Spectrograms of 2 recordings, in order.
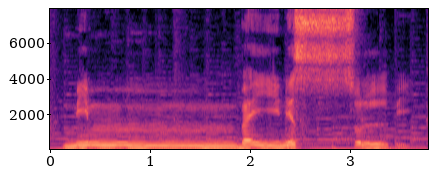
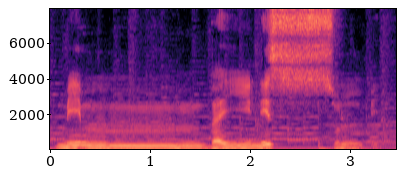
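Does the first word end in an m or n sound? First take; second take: m; m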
